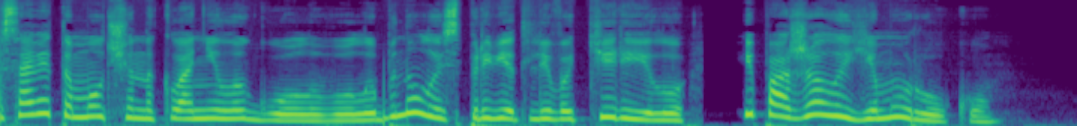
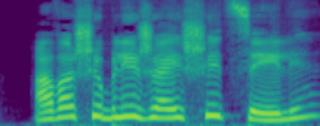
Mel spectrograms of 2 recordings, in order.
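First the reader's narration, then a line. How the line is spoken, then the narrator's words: Calm question. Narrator (Russian): спокойно спросил Ромеев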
